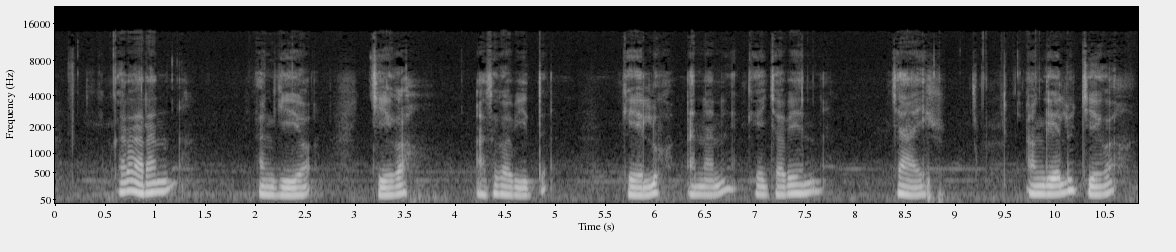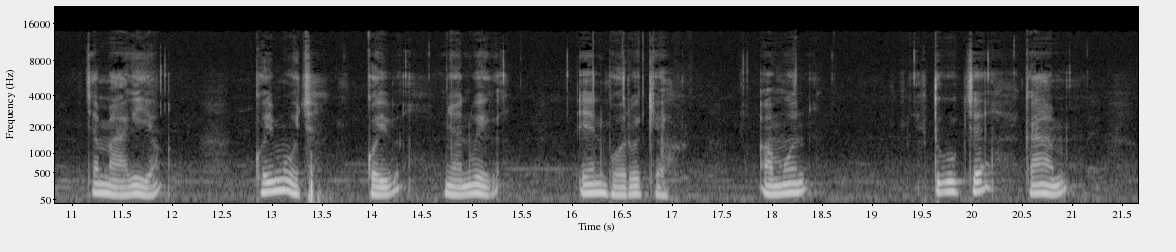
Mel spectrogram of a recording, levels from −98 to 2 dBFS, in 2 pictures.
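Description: From start to finish the speech has nothing above about 14.3 kHz, and the top end has that smeared, swirly quality you get from a lean lossy encode. It's likely a case of low-bitrate audio saved at a high bitrate: something like a 64 kbit/s AAC pass first, then re-encoded to a roomy MP3. The second encode adds almost nothing of its own, but it can't bring back the detail or the band the first one threw away.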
